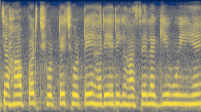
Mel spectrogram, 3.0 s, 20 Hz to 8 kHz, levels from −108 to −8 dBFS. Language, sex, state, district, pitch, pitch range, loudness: Hindi, female, Bihar, Saran, 245 Hz, 240-250 Hz, -13 LUFS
